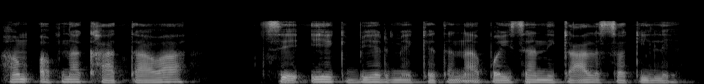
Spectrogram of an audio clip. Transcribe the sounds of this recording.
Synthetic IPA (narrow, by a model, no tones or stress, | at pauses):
həməpnakʰat̪awa | seekbeɾmeket̪na̰pəɪsanika̰lsəkile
